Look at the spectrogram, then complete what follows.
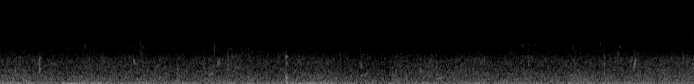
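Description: Kayak paddle strokes through river water: the blades dip and pull with small splashes over a steady wash of water against the sit-on-top kayak's hull.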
